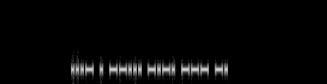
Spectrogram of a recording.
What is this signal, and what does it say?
Morse code, heard as a keyed tone, about 47 wpm, 700 Hz. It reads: VE7CON
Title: DXCC-100 Call Signs - 6 Characters - Repeated 2x - 50wpm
